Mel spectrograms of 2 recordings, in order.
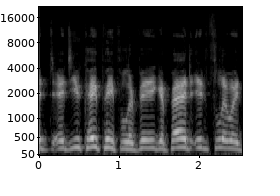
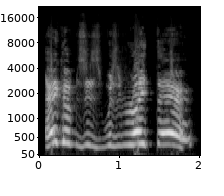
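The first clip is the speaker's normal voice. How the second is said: higher, loud and slow through laughter; laughing; 6 semitones higher, 8 dB louder, slower than usual. Real, not acted. Pointing out the obvious joke to chat, laughing. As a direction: drag it out while still laughing.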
